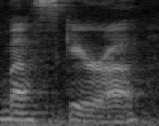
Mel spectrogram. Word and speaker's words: Maskcara: just get into it so the company is called mascara and so it's spelled m-a-s-k-c-a-r-a um and now i can't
